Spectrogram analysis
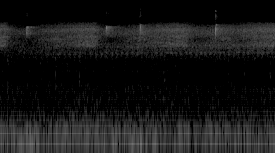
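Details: Cicadas sing in summer around a deck on the Fourth of July, a steady, unbroken high-pitched hiss with no pauses, over a low rumble of wind or background noise.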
